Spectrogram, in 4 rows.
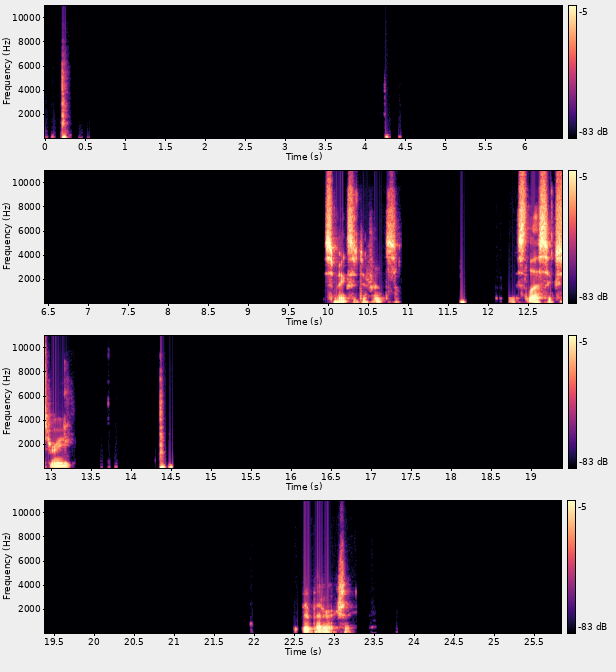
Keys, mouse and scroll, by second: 0.0 space, 4.0 space, 5.1 click, 7.5 click, 8.1 g, 10.5 r, 11.4 g, 12.5 click, 13.0 r, 14.0 click, 14.1 space.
